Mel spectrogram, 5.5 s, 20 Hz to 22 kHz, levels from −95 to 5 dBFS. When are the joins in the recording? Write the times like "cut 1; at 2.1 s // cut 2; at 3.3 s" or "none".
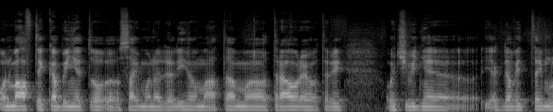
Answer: none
